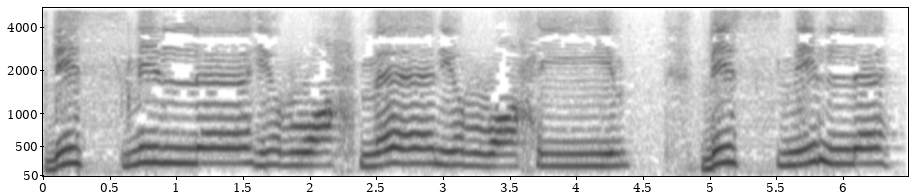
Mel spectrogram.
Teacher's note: اول خطا بيقابلني هو عند سكون السين الرخاوه بتزيد او بيتحرك الحرف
